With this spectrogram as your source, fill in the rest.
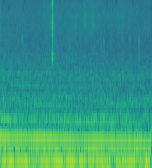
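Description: Low, steady rumble of a car's exhaust cruising smoothly in comfort mode with the exhaust valve off, subdued and constant without revving, heard from inside or close by.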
